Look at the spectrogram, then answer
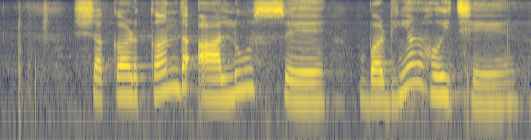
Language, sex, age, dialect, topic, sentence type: Maithili, female, 56-60, Angika, agriculture, statement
